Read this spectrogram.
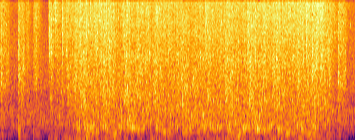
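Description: Feet splash through shallow water.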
